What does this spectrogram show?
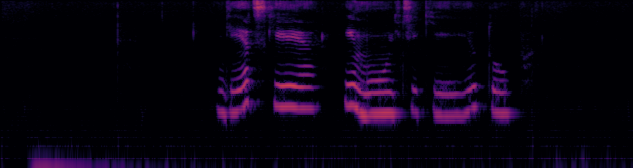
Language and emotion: Russian, neutral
